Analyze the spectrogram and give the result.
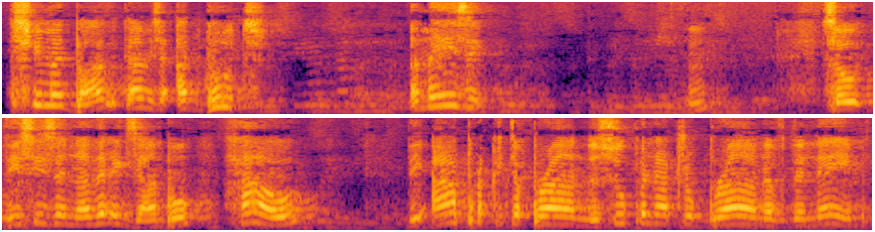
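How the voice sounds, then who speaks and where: A spiritual teacher gives a devotional lecture in a high-pitched, dark-toned voice, recorded with a muffled sound. He often checks in with listeners using a questioning "hmm?" and breaks into sung and chanted verses.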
